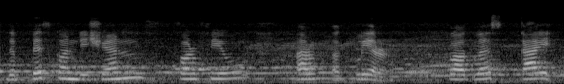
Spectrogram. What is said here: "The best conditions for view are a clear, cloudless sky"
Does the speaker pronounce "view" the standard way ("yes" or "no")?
no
